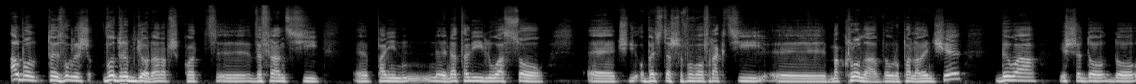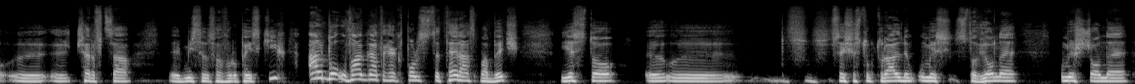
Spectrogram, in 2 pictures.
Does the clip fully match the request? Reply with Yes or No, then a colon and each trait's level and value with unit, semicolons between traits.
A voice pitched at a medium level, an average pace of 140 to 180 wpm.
No: medium, 155 Hz; average, 115 wpm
